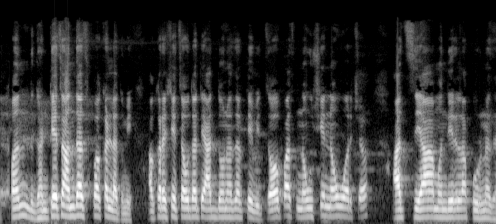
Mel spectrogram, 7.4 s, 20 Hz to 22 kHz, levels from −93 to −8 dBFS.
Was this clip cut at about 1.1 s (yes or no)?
no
